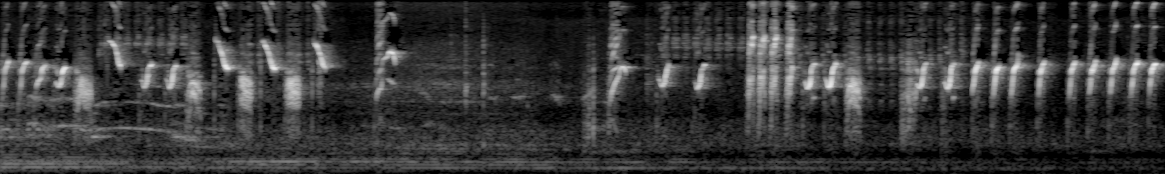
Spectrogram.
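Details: Greater green leafbird song played as a lure to make the bird answer: bright, rapid chirped phrases, a pause with faint low hum, then long series of fast repeated sharp notes.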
